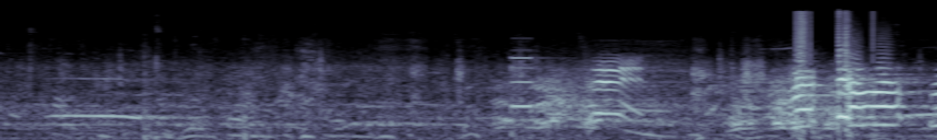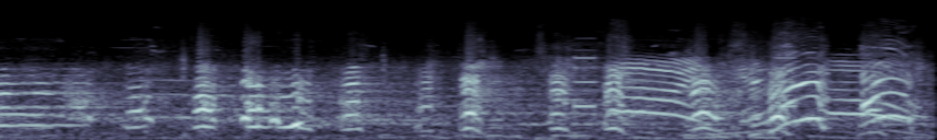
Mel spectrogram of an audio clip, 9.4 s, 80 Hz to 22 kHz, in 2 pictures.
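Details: Husky sled teams of four dogs at the start of a race at Rendlesham in January 2016, excited barks and yelps building into overlapping high yips with harmonics, human voices mixed among the dogs and two sharp clicks midway.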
